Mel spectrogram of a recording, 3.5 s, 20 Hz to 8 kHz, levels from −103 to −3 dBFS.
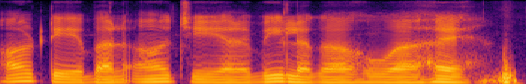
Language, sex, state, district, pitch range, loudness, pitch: Hindi, male, Jharkhand, Ranchi, 95-105 Hz, -20 LUFS, 95 Hz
